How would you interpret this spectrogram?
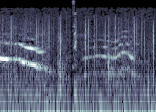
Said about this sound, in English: Yes, I hear it. It's a howling dog. Well, it adds atmosphere, doesn't it? I'll say it does. It also adds goose pimples. That howling dog seems to come from over near that lone pine. I thought dogs only howled at the moon.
